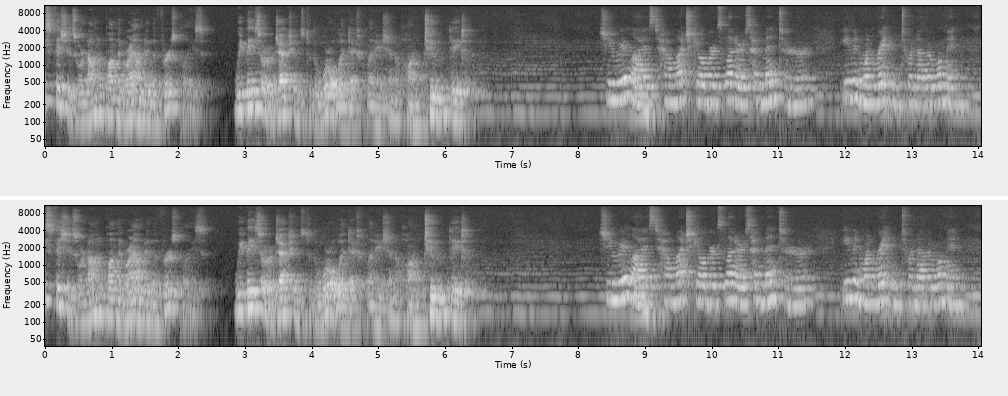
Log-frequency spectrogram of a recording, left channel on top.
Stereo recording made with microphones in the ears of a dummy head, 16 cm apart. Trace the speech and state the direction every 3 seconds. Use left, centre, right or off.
left, centre, centre, centre, left.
